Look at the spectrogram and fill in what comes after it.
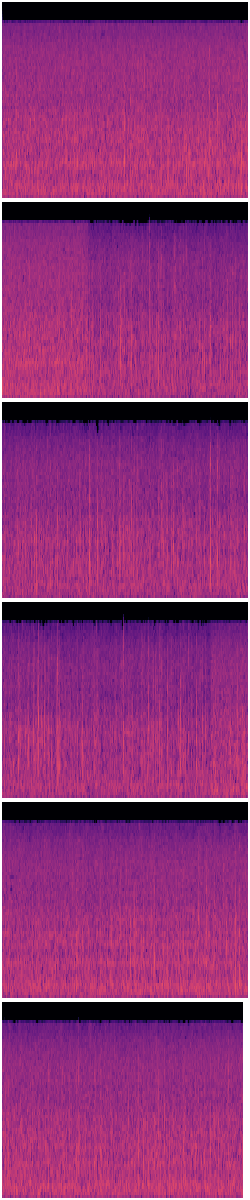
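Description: Heavy rain falling steadily, a dense, even hiss that shifts slightly in tone twice, about seven and about nineteen seconds in.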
